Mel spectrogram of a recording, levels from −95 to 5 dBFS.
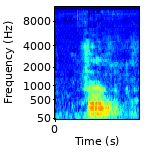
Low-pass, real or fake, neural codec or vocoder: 10.8 kHz; fake; vocoder, 44.1 kHz, 128 mel bands, Pupu-Vocoder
